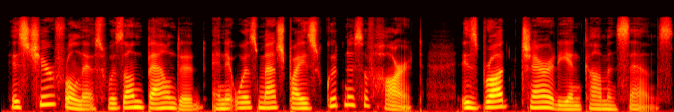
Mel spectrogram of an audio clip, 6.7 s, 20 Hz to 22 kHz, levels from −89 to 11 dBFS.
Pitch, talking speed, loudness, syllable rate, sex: 180 Hz, 170 wpm, -21 LUFS, 4.8 syllables/s, female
